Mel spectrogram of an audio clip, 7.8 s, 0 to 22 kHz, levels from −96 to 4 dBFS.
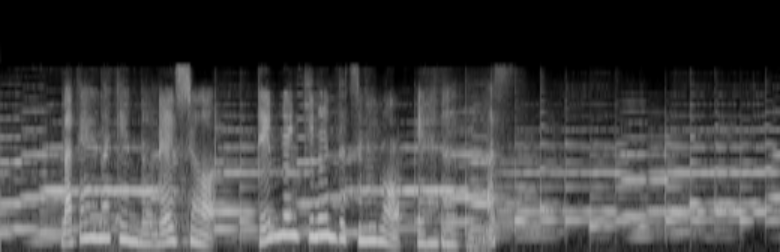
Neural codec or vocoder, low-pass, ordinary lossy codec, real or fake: codec, 16 kHz, 2 kbps, X-Codec, HuBERT features, trained on general audio; 7.2 kHz; none; fake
